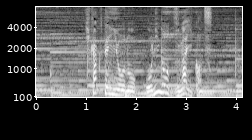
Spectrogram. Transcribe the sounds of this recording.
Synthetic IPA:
kʲi̥kakɯ̟̥t̪ẽ̞ɰ̃jo̞ːno̞ː | ɲ̟ino̞d͡zɨɡaiko̞t͡sɨ̥

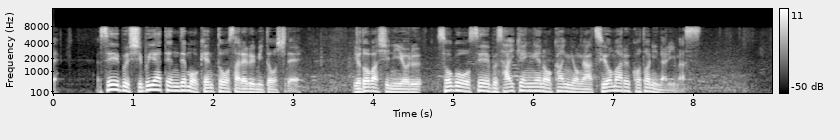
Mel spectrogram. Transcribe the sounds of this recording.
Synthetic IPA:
se̞ːbɯ̟ɕibɯ̟jat̪ẽ̞nd̪e̞mo̞kẽ̞nt̪o̞ːsaɾe̞ɾɯ̟mʲit̪o̞ːɕid̪e̞̰jo̞d̪o̞baɕiɲ̟ijo̞ɾɯ̟so̞ɡo̞ːse̞ːbɯ̟saikẽ̞ŋe̞no̞kãŋjʲo̞ŋat͡sɨjo̞maɾɯ̟ko̞t̪o̞ɲ̟ina̰ɾʲḭma̰sɨ̥

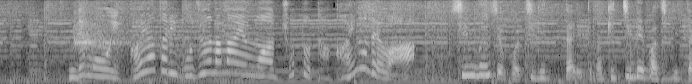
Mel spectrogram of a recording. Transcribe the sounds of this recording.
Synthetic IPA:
d̪e̞mo̞ikːaiat̪aɾʲiɡo̞ʑɨːnanaẽ̞ɰ̃βat͡ɕo̞t̪ːo̞t̪akaino̞d̪e̞βa | ɕĩmbɯ̟̃ɰ̃ɕokot͡ɕiɡʲit̪ːaɾʲḭt̪o̞kakʲit͡ɕːĩmbebat͡ɕiɡʲit̪ːa

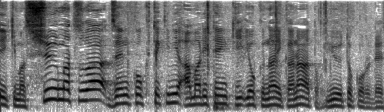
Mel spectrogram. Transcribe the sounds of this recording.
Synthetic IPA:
e̞ikʲimasɨ̥ɕɨːmat͡sɨβazẽ̞ŋko̞kɯ̟̥t̪e̞kʲiɲ̟iʔamaɾʲit̪ẽ̞ŋkʲijo̞kɯ̟naikanat̪o̞̰jɯ̟ːt̪o̞ko̞ɾo̞d̪e̞s

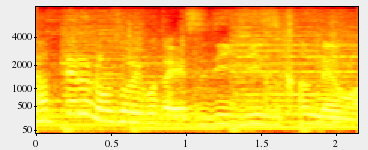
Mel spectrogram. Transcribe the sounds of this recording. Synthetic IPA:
jat̪ːe̞ɾɯ̟noso̞ːjɯ̟ko̞t̪oesɨd̪iːbʲiːzɨkʰãnd̪ẽɰ̃a

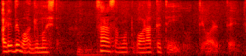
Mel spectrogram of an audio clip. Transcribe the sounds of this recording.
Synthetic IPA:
ɐɾed̪emoaɡemaʃt̪ḁ | saɾasamot̪ːoʋaɾat̪ːet̪ḛḭjo̰t̪ːḛa̰ɾḛt̪ːḛ

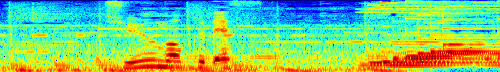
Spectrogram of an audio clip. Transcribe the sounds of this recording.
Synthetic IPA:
t͡ɕɨːmo̞kɯ̟d̪e̞sɨ̥

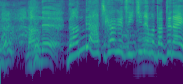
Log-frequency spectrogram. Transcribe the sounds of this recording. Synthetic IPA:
nãd̪enãnd̪e̞hat͡ɕi̥kaɡe̞t͡sɨit͡ɕinemːot̪at̪̬ːe̞nai

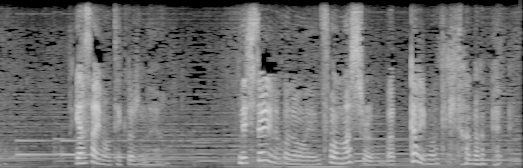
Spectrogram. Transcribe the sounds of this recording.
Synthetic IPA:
jasaimot̪e̞kɯ̟ɾɯnojo | d̪eçi̥t̪oɾʲino̞kod̪omojosomaɕɾõmbakːaɾʲimot̪ːe̞̥kʲi̥t̪ʰanːod̪e̞

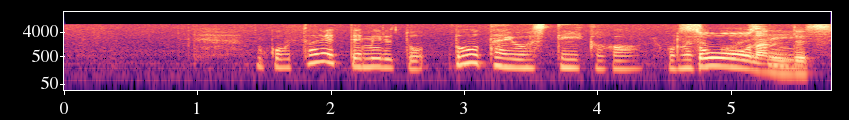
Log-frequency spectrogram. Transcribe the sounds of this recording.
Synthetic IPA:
kot̪aɾe̞t̪e̞mʲiɾɯ̟t̪o̞d̪̥o̞ːt̪aio̞ːɕi̥t̪e̞ikaɡajokomasoːnãnd̪esɨ̥

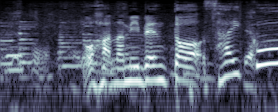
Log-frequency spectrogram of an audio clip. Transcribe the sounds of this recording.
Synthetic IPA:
o̰ɦanamʲibẽ̞nt̪osaikoː

